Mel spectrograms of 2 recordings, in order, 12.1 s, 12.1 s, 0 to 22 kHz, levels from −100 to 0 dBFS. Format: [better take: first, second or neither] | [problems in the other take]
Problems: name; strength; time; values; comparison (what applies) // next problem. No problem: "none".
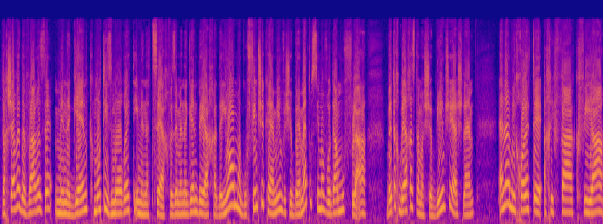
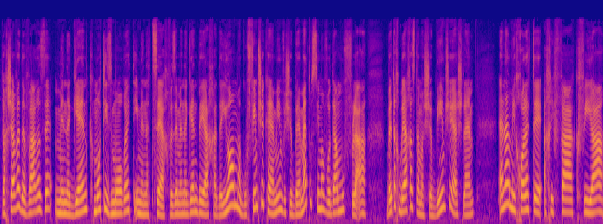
second | distortion; slight; 9% of the sound clipped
